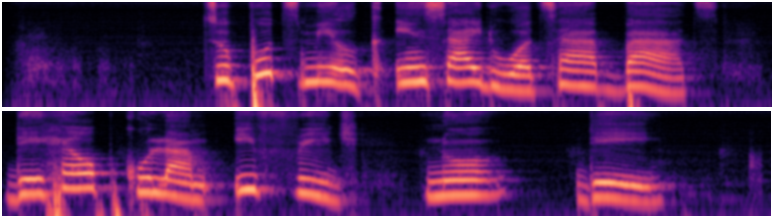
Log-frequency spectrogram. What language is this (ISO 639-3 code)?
pcm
